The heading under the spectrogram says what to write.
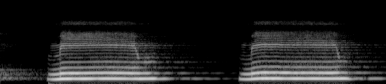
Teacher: मीम होठों के खुकी वाले हिस्से से अदा होता है। यानी मीम मीम तो ये खुश हिस्सा होठों का जब मिलता है तब मीम अदा होता है।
